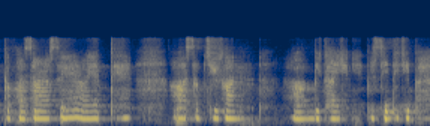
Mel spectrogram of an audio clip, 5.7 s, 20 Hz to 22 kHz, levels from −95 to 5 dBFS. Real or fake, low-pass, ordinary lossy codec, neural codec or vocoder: fake; 7.2 kHz; none; codec, 32 kHz, 1.9 kbps, SNAC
